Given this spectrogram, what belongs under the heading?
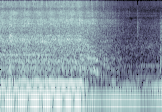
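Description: A car engine idles close by with a steady low drone that drops and roughens partway through after ether cleaner is sprayed in, then settles into a quieter, less even idle.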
